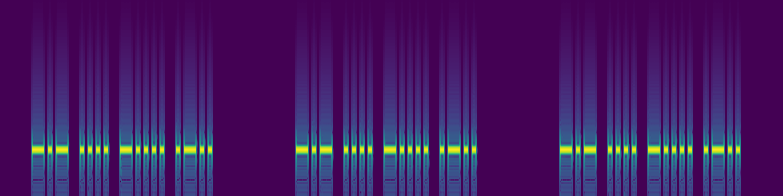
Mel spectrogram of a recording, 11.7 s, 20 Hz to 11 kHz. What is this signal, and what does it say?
Morse code, heard as a keyed tone, about 20 wpm, 700 Hz. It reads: KH6L KH6L KH6L
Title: DXCC-100 Call Signs - 4 Characters - Repeated 3x - 20wpm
